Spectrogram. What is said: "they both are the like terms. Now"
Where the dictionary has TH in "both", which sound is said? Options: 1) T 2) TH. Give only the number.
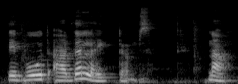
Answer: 1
